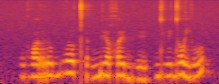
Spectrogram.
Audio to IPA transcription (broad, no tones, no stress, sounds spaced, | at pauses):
ɡʱ ɔ r u bʱ o t̪ʰ ə ɡ͡b y χ y bʱ y | dʱ y d o j u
